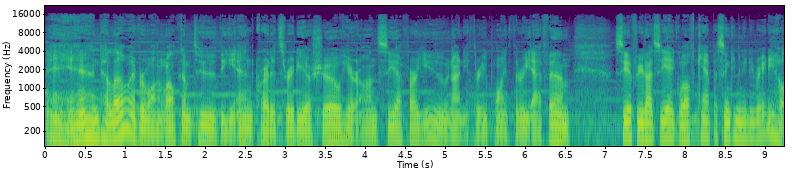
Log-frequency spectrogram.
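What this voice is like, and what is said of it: Sick-sounding voice. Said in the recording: “can you tell I'm diseased? My voice is... mine might start sounding like that, too”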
